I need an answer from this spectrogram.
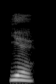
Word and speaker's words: je: Say it like a quick, soft, yay. Je. With rising intonation, think 2 ascending notes. Memory hook. Say, yay to cue.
